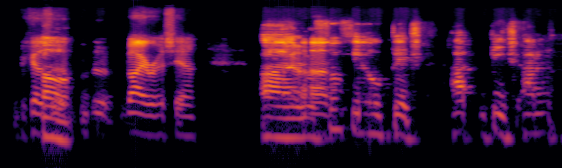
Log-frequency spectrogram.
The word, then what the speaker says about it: Refugio: So then- it's REFUGIO. Just Yeah. like Okay. Refugio. Refugio. Okay, I see. But the G is But- pronounced like an F.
